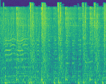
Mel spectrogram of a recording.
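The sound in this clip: Gunfire in the Call of Duty video game: a rapid, steady stream of sharp shots, loud and evenly paced, with no talk over it.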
